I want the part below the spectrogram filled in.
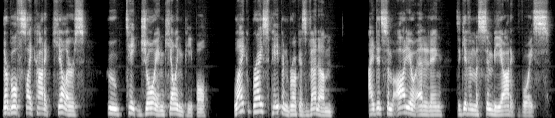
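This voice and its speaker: A man's voice: mid-range voice, expressive, measured pace, fairly bright tone. A man hosting a video, giving casual scripted commentary. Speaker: video host. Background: music.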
